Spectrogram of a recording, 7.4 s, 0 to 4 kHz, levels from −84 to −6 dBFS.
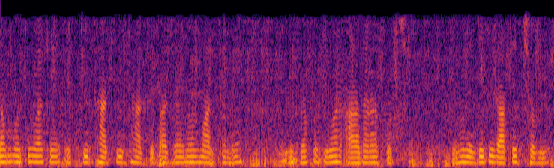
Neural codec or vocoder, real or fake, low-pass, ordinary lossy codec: vocoder, 22.05 kHz, 80 mel bands, Vocos; fake; 3.6 kHz; MP3, 24 kbps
